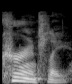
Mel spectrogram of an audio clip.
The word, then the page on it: currently: British English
